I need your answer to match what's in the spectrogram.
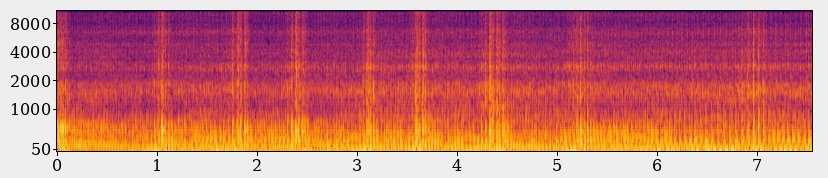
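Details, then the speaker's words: Honda Shadow 500 V-twin, first start after 3–4 years apart: lumpy, uneven chuffing with irregular pops over a rough idle, only the front cylinder firing, with fuel leaking. Running on one cylinder. "It sounds like it's only running on one. I think we're only running on one."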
